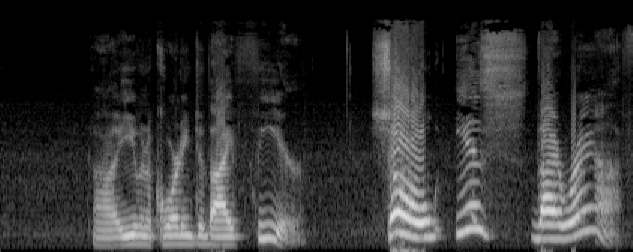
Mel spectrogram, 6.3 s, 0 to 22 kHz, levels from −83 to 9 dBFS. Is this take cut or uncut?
uncut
